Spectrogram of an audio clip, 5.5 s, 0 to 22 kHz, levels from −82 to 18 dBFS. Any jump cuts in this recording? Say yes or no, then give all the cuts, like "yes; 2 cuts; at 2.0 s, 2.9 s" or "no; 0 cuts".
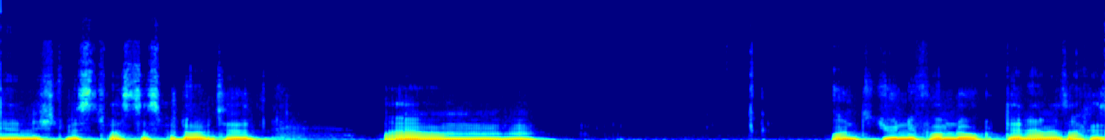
no; 0 cuts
